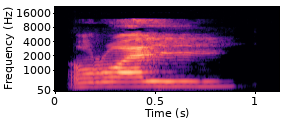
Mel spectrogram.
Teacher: Al for fatha open jaws attach it lam. This is a sound without ghunnah so you're not keeping the sound in your nose at all. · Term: idgham without guna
